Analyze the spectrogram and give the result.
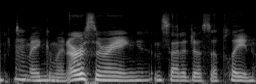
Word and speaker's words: Ursaring: Is that how you say it? – Ursaring. – Yeah, Ursaring.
